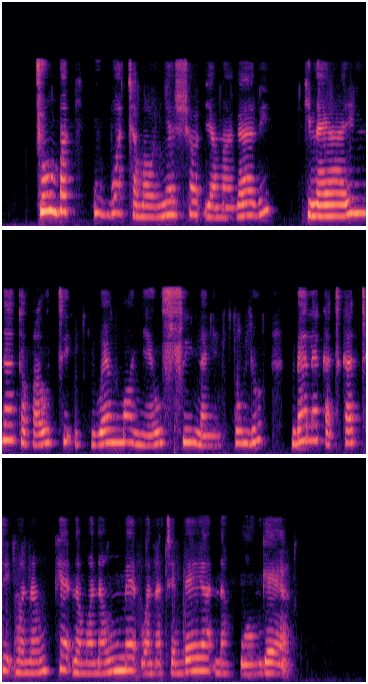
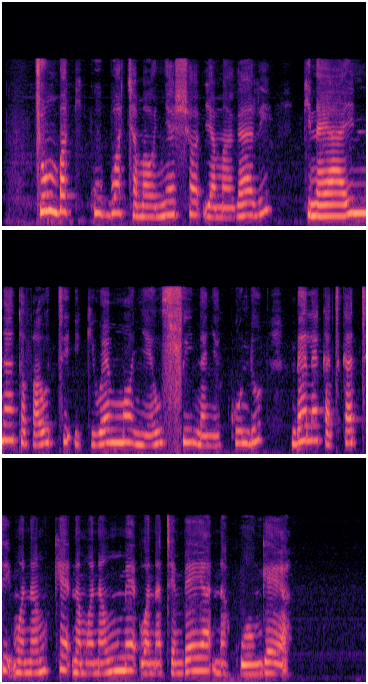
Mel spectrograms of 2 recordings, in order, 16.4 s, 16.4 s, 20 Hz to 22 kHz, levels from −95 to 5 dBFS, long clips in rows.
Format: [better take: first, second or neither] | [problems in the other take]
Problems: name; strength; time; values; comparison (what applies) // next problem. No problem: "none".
second | noise reduction (neural mask model DeepFilterNet 3)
